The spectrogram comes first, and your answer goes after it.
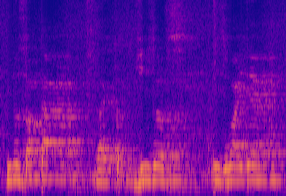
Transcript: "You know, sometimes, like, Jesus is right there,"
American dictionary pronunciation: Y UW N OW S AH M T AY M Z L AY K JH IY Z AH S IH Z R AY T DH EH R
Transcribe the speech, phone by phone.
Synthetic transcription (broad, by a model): Y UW N OW S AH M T AY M L AY K JH IY Z AH S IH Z W AY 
